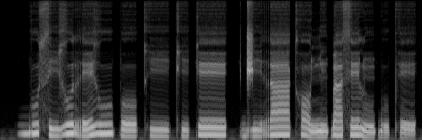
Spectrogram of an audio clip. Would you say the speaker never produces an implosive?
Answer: no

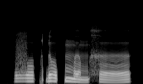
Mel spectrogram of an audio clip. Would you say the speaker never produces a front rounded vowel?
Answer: yes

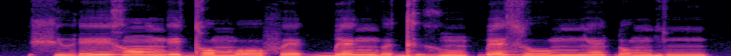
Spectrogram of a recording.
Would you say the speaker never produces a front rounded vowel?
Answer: yes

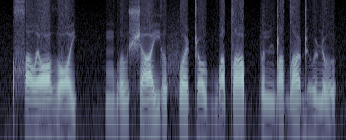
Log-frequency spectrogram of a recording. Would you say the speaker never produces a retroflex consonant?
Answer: no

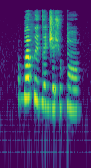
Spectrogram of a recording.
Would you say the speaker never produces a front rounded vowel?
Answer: yes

